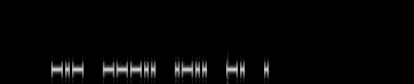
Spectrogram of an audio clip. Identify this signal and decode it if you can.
Morse code, heard as a keyed tone, about 36 wpm, spaced as for 25 wpm, 700 Hz. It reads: K8LNE
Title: USA Call Signs - 2x Character Spacing - 35wpm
